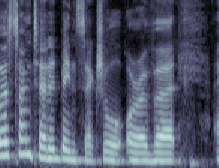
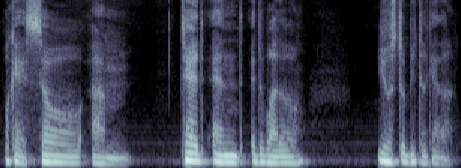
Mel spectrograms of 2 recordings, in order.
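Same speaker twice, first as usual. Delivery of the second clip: lightly voiced, hesitant explainer; the boyfriend nervously explaining the history; lowered confiding voice; 5 semitones lower than usual.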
